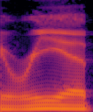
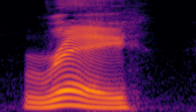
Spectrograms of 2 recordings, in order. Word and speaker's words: Rhea: Ray Seahorn. I was going to say Rhea Perlman. – No, no. It's pronounced Ray. Even because it's funny, like, she played Kim Wexler, and it's like Bob and Ray.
